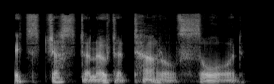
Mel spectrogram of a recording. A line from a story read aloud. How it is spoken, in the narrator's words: he muttered, baffled at the Warthog's obvious alarm, unnerved by Setok's sudden attention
